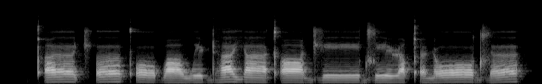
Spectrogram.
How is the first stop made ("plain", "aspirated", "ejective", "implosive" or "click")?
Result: ejective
